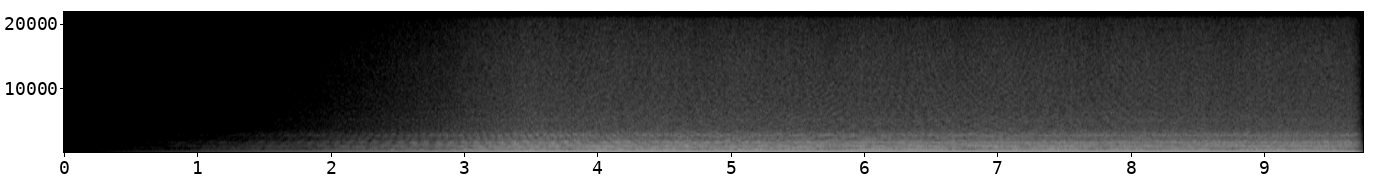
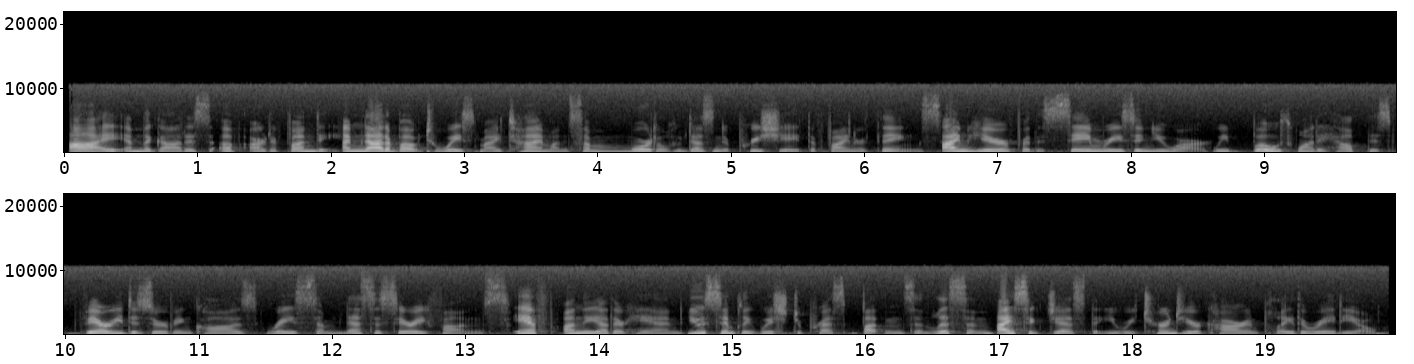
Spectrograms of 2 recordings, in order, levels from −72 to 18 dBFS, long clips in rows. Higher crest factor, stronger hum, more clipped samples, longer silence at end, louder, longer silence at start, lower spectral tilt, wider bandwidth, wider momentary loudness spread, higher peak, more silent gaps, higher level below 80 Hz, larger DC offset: second, 12 dB vs 22 dB; neither; neither; about the same, 0 s vs 0.05 s; about the same, -21 LUFS vs -21 LUFS; first, 1.7 s vs 0.05 s; about the same, -5 dB/octave vs -4.5 dB/octave; first, over 20 kHz vs 11 kHz; about the same, 11 LU vs 12 LU; second, -8 dBFS vs 0 dBFS; neither; first, -20 dBFS vs -48 dBFS; neither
